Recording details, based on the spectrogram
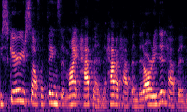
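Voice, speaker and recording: With an American accent, a woman speaks at a fairly quick pace and fairly high pitch, her intonation lively. Noticeable background noise and audible room echo fill the recording. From US South. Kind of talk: vlog monologue. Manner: casual, direct.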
